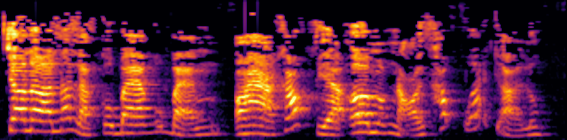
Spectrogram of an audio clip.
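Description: A woman's voice: fairly high pitch, big pitch swings, brisk, bright, forceful tone. A woman with a Southern Vietnamese accent narrating a spooky story in a chatty way, often talking straight to her listeners. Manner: chatty, addressing listeners directly. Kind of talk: spoken ghost-story narration.

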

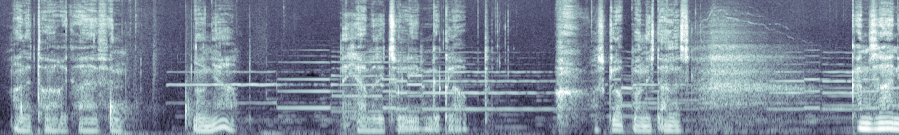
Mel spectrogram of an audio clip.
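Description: A man's voice: lowish voice, full character voice. An actor playing an imperious, moody, lovesick prince in classical German stage drama, theatrical and declamatory, lingering on his words. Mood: wistful.

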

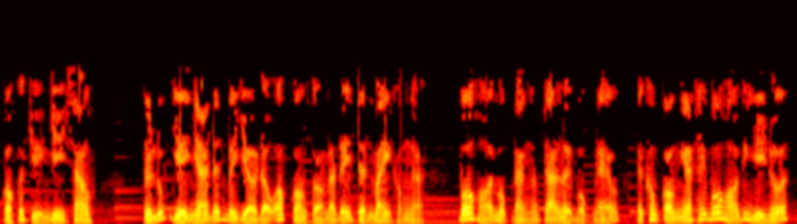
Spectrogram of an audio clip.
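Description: A man playing a gruff caring old father. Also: medium pitch, sing-song, fast. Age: older. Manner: blunt, fatherly questioning. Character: older village father, stern but tender. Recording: husky voice, dull lo-fi audio, faint music.

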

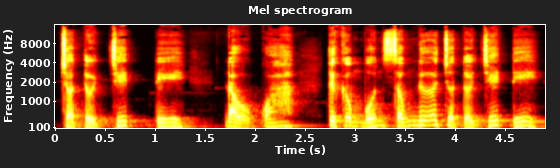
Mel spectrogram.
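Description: A man voicing a bitter older woman in a ghost story, talking in rapid, shouted outbursts. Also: mid-range voice, sing-song, slightly rough, soft background music. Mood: anguished.

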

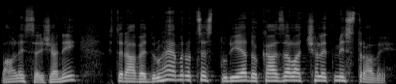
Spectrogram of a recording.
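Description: A man voicing a fierce, proud young woman moneylender with a sharp, mocking way of talking. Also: expressive, no echo, clean studio sound, lightly acted. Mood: taunting. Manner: sharp, mocking and hissing, voice raised high.

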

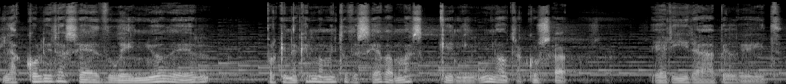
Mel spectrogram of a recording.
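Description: A man narrating a story in a grave, hushed way, at times dropping to a whisper. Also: sits low, normal speed. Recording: reverb-heavy with background music.

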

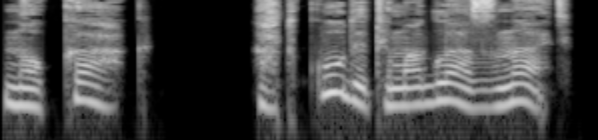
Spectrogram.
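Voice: mid-range voice, slow pace, darkish tone, dry recording, clean studio sound, natural voice. A reader voicing a young heroine who talks urgently and accusingly. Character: young heroine, defiant and angry vampire girl.

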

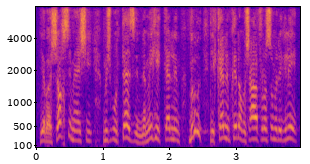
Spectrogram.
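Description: Rapid, husky Egyptian man lecturing. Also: high-pitched, warm tone. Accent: Egyptian Arabic. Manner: emphatic, rhetorical questions, acts out quotes. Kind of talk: motivational lecture.

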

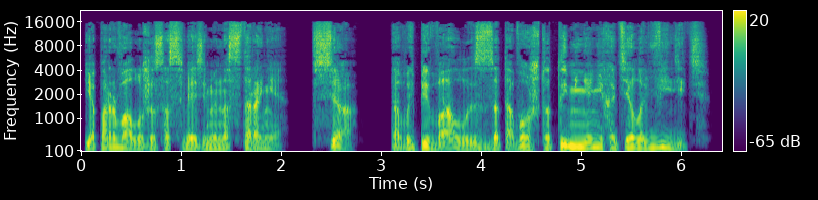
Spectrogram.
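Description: A man's voice: extremely low pitch, fairly bright tone, dry recording, clean studio sound. A man reading a story, voicing a pushy young man who talks sharply and insists. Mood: insistent. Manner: brisk, insistent, exclaiming.

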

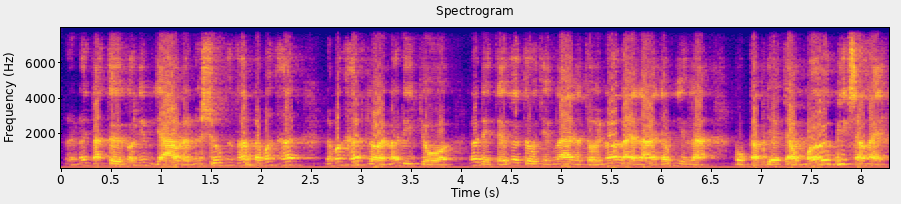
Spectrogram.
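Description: A man, a Buddhist monk, gives an animated dharma talk and keeps asking his listeners for agreement. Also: mid-range voice, fast, few pauses. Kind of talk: dharma talk to a retreat audience. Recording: echoey hall, distant mic, faint hum.

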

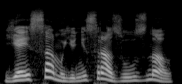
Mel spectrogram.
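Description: A man's voice: sits high, big pitch swings, normal speed, no echo, clean studio sound. Woman doing a teasing young man playing wizard. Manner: playful, mock-mystical.

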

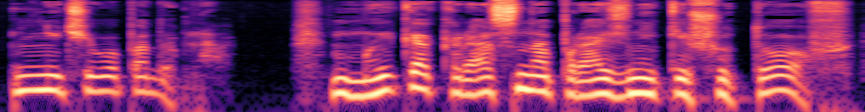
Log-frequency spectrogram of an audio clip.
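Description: A man voicing a mocking, sharp-tongued male medieval scholar who sneers at his colleagues. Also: medium pitch, measured pace, no echo, studio quality, pitched above the performer's own voice, close to an everyday voice. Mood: scornful. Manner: sneering, scornful.

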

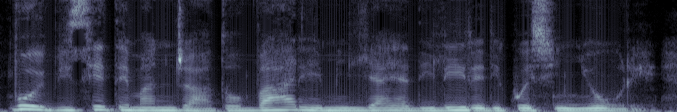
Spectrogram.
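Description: A man's voice: a little high, moderate pace, warm tone, lightly acted. A woman voicing a scheming moneylender who talks in a mocking, laughing tone. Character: jeering, scheming moneylender, a grinning man.

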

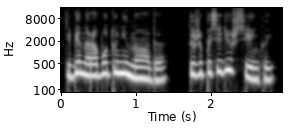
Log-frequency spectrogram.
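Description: A woman reader voicing the narrator's excitable, whiny adult sister, who talks in a shrill, pleading way. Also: brisk, no room sound, studio quality, natural voice. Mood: whining.

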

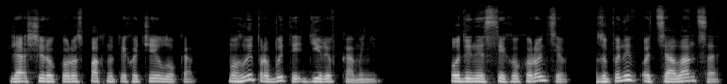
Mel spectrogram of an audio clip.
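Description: A man reading a fantasy novel aloud in measured, steady audiobook narration. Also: mid-range voice, no echo, clean studio sound.

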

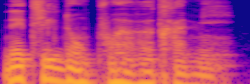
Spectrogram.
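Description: A sardonic, steely English nobleman, as a male audiobook reader voices him. The voice is deep and husky, close to the reader's own. He speaks in a measured, quietly mocking tone. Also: exaggerated voice. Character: stern English baron, sly and mocking. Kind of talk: audiobook character voice.

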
